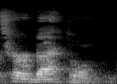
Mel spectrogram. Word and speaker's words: pterodactyl: So, why can't you um hear a pterodactyl go to the restroom? Why? They not around. They never they never resisted. Cuz the P is silent.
